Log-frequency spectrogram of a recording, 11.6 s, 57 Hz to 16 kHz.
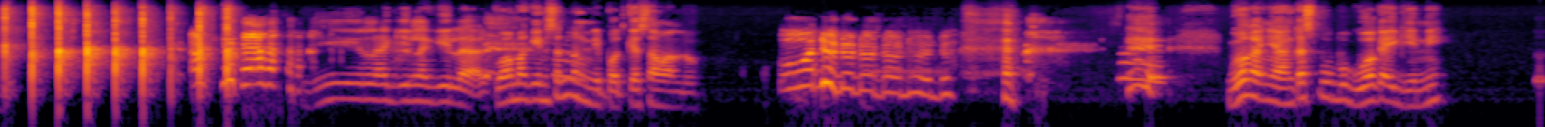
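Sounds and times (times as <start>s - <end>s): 
crisp hand claps: 0.0s - 2.1s
person laughing or exclaiming: 1.4s - 4.4s, 6.2s - 8.8s
speech: 2.4s - 11.0s.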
